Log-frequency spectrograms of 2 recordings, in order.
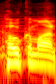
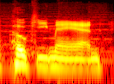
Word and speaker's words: Pokémon: to say this pokemon i think the appropriate way is pokemon uh but every adult ever who has been too old for the game has said pokemon or pokeman is just like get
